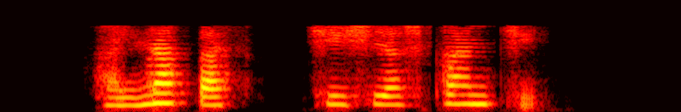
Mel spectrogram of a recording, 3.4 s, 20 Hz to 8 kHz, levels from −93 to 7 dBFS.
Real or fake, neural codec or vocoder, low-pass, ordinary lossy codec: fake; codec, 16 kHz in and 24 kHz out, 0.6 kbps, FireRedTTS-2 codec; 7.2 kHz; AAC, 16 kbps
